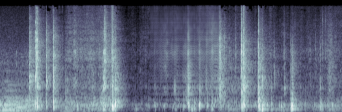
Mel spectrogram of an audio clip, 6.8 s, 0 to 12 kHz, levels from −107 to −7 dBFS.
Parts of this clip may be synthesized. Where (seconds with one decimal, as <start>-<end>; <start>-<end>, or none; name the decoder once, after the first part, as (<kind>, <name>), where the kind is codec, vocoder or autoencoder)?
3.0-4.4 (vocoder, Vocos)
